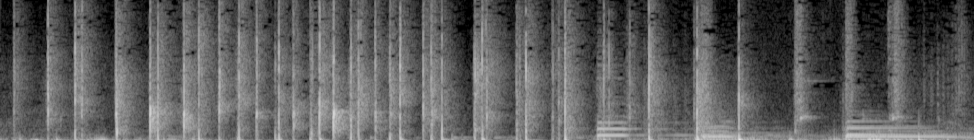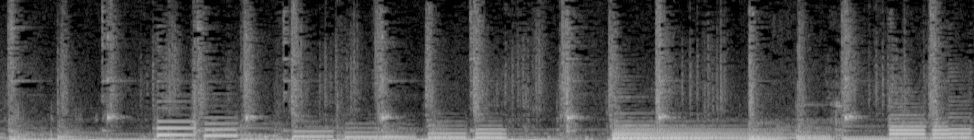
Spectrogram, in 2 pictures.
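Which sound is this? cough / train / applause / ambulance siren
applause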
